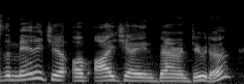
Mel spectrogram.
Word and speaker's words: Baranduda: Brett who is the manager of JJ and baron Duda correct how do I get the pronunciation you got the right oh excellent H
